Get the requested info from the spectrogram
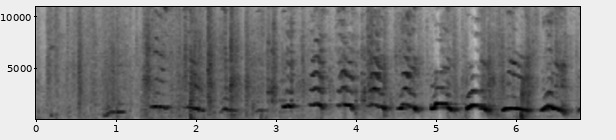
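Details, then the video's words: Gordon Setters from the Natolińskie Wzgórza kennel start with quiet scattered yips, then build into steady, insistent whimpers, curved whining notes repeated about twice a second with more than one dog calling together. "Gordon Setter"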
